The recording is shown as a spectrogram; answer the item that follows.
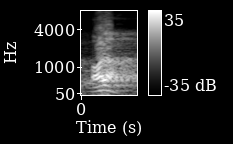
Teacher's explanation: જીભ વળશે, ઉપર જશે તાળવા પર ને ભટકાઈને પાછી આવશે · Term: પ્રતિવેષ્ટિત ધ્વનિ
